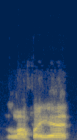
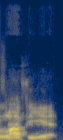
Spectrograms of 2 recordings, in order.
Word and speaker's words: Lafayette: some people say uh Lafayette or Lafayette some people say uh Lafayette you know like for Lafayette you know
